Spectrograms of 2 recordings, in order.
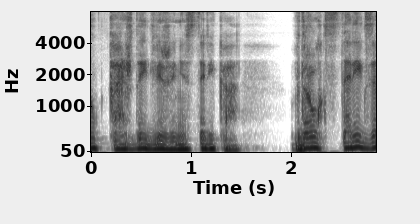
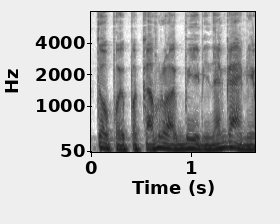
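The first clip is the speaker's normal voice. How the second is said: usual speaking voice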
